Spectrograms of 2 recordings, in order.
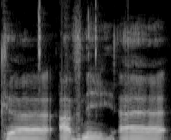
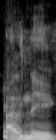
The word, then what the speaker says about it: Avni: Avni, is that how I say it right? Just because that's how I'm gonna keep saying your name. Yeah, that's correct. All right, Avni, go for it first.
